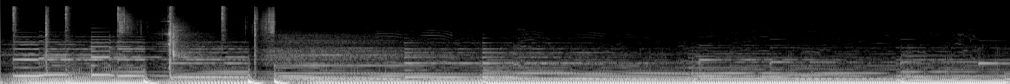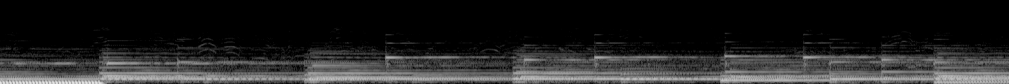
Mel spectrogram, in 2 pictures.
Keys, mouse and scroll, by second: 0.8-6.0 typing, 7.1 Return, 9.4 click, 14.8 right click, 15.5-20.1 drag.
